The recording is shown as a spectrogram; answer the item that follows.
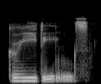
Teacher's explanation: In greetings, the T changes to a D. Greetings. By itself, greed.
